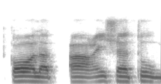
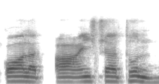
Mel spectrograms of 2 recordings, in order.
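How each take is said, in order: First: The name ends in a plain vowel, without n. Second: The name ends with an added n sound. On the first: The speaker calls it right. "ya qalat qalat Aisyatu" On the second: The speaker calls it wrong. "nggak boleh"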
